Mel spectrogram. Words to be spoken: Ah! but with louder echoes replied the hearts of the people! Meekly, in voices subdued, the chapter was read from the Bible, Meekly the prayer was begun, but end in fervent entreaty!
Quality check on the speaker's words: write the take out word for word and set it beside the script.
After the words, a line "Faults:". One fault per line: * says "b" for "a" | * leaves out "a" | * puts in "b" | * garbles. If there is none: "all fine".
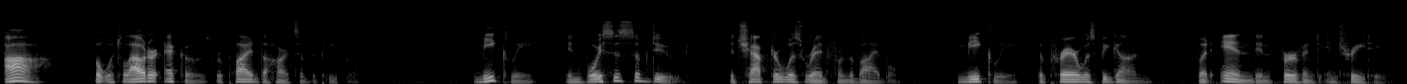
Ah! but with louder echoes replied the hearts of the people! Meekly, in voices subdued, the chapter was read from the Bible, Meekly the prayer was begun, but end in fervent entreaty!
Faults:
all fine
